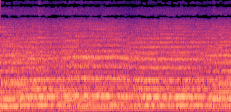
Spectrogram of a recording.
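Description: Student string orchestra of violins, cellos and double bass playing long held notes, the chord changing about half a second in.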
